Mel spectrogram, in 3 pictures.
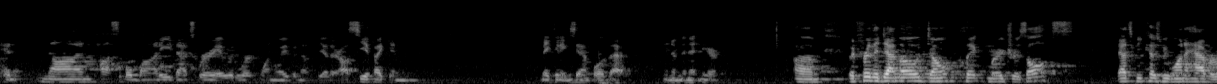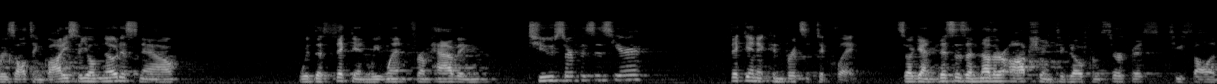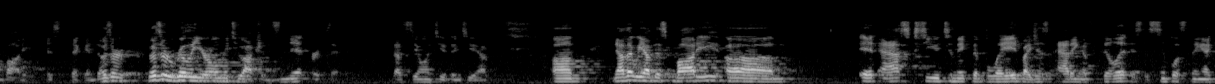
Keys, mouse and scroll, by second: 9.1 click, 11.5 scroll up 1, 12.1-12.9 middle drag, 13.7-16.6 drag, 29.4 click, 33.5 click, 36.3-36.4 scroll down 1.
